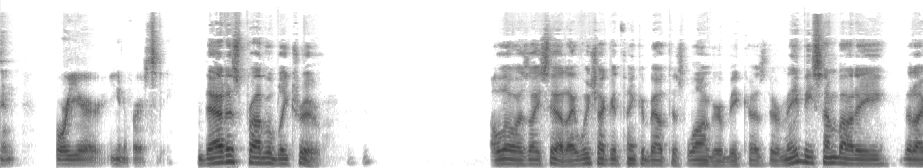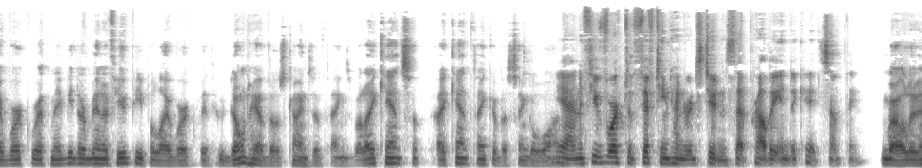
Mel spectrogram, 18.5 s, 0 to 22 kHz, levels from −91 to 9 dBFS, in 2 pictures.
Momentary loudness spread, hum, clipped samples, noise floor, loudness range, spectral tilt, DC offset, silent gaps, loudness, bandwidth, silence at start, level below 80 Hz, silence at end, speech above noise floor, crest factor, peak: 11 LU; none; under 0.1%; -88 dBFS; 5 LU; -4.5 dB/octave; under 0.1%; none; -23 LUFS; 19 kHz; 0 s; -56 dBFS; 0 s; 66 dB; 22 dB; 0 dBFS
